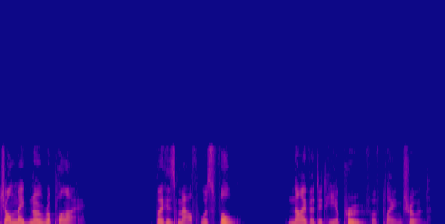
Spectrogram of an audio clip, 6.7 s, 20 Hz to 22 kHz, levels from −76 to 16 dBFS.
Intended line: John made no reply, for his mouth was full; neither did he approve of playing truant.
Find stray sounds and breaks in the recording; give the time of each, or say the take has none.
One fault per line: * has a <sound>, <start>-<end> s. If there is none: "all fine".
all fine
